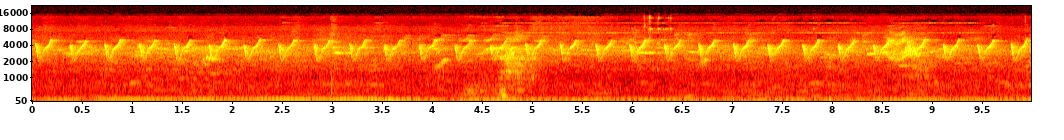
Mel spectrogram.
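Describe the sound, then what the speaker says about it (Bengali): Birds chirp outdoors in a quick, evenly repeated series of high, sharp calls that carries on for about ten seconds over faint low background noise. "কি সুন্দর পাখির আওয়াজ দেখো টিক টিক করছে কেমন"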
